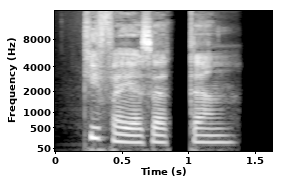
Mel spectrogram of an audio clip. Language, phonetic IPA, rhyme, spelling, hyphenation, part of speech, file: Hungarian, [ˈkifɛjɛzɛtːɛn], -ɛn, kifejezetten, ki‧fe‧je‧zet‧ten, adverb / adjective, Hu-kifejezetten.ogg
- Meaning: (adverb) expressly, explicitly, definitely, positively; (adjective) superessive singular of kifejezett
